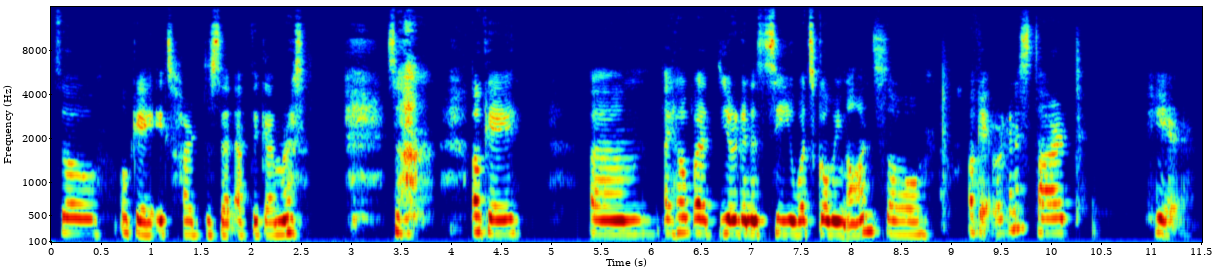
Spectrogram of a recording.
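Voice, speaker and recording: A woman from the Philippines with a Filipino accent, chatting casually in a home video tutorial, halting and apologetic with many fillers. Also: mid-range voice, flat delivery, a little mellow. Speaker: vlogger. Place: small home room.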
